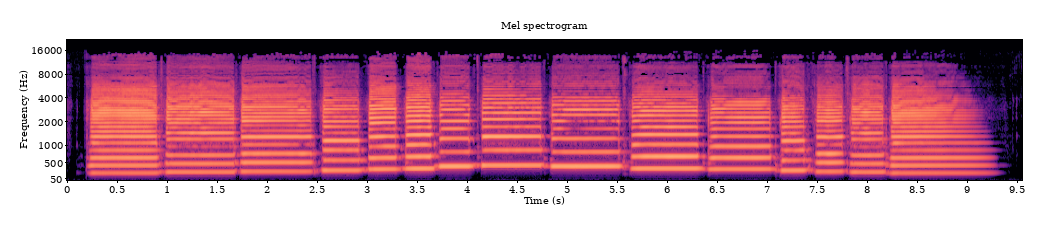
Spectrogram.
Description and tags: Sax Tenor - A minor - scale-bad-rithm-staccato-minor-harmonic
Part of the Good-sounds dataset of monophonic instrumental sounds.
instrument::sax_tenor
note::A
good-sounds-id::6227
mode::harmonic minor
Intentionally played as an example of scale-bad-rithm-staccato-minor-harmonic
